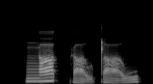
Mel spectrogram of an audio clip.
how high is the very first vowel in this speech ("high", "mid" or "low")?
low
